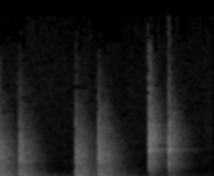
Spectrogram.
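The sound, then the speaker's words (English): Someone knocking on a wooden door in three quick pairs of solid raps, each double knock followed by a short pause, fairly loud with a brief resonant decay, no voices. “Hey, that's not an echo, you cop. It's someone at the door.”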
